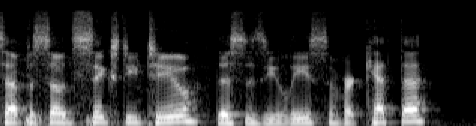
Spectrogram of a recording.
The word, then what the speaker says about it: Varchetta: See, this whole time I'd been pronouncing it Varchetta. Right. This whole time. But this when I wrote, your first lesson in Italian. Yeah, your CHs are pronounced as Ks.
